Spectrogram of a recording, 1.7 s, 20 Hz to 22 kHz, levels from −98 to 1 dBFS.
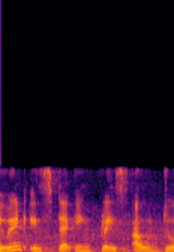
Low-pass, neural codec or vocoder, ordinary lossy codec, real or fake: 7.2 kHz; vocoder, 22.05 kHz, 80 mel bands, HiFi-GAN; none; fake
